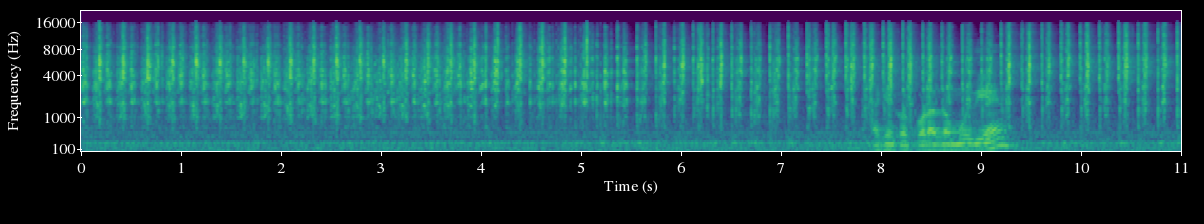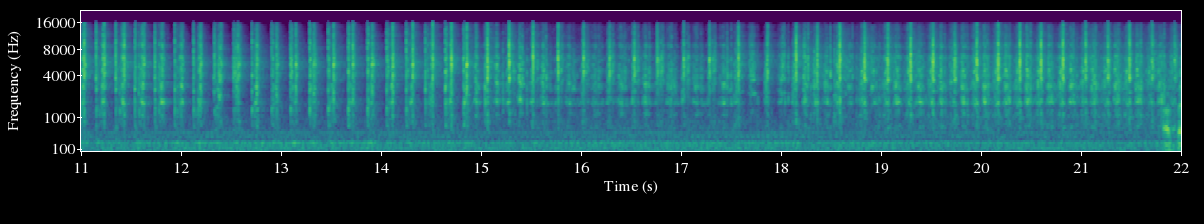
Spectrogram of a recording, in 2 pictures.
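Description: Wire whisk beating egg yolk in a small bowl, its wires scraping and clicking against the bowl in rapid, even strokes. The yolk is being whisked until foamy, the first stage of a hand-whisked emulsified dressing before the oil goes in.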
